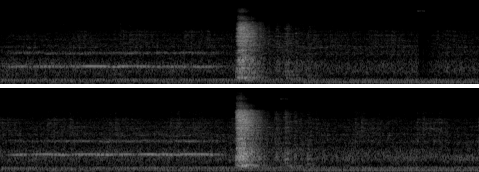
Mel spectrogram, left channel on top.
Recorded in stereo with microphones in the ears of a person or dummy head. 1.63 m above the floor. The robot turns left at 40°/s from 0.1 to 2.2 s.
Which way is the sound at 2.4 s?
50° right (ahead or behind).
